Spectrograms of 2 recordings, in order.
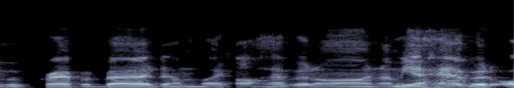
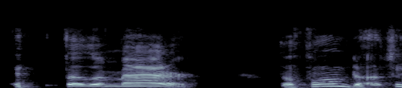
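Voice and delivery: high exasperated retort; 13 semitones higher than usual. Retold or imitated. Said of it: "And I'm like".

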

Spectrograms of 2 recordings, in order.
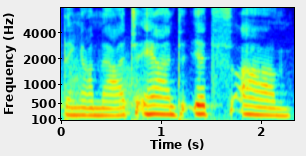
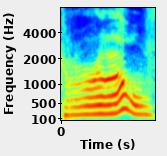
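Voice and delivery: mock French bear; 2 semitones lower, 6 dB louder than usual. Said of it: "You're like".

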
